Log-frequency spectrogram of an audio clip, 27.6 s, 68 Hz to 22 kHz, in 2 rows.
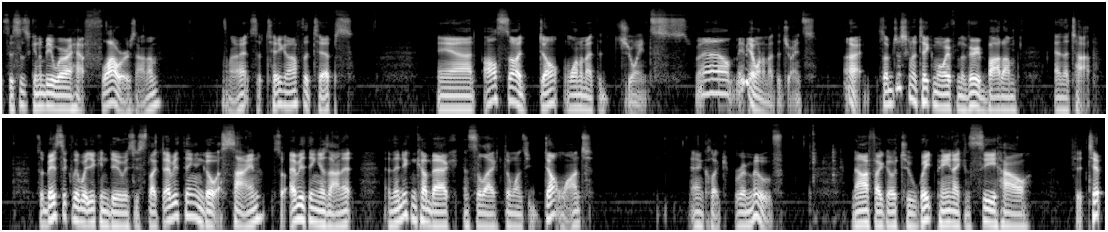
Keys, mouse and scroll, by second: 3.3 c, 7.1 c, 9.2 z, 12.0 c, 15.2 a, 15.5 a, 18.0 Tab, 18.8 Tab, 19.0 a, 19.9 c, 23.6 click, 23.9 a, 24.2 Tab, 25.6 click.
